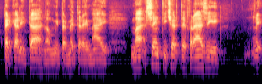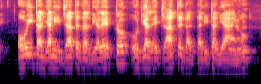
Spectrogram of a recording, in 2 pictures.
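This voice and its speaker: A man's voice: deep voice, slow pace, sharp tone. An older man with a Brescian accent, an actor guest in a radio interview, talking passionately and often asking "hai capito?".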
